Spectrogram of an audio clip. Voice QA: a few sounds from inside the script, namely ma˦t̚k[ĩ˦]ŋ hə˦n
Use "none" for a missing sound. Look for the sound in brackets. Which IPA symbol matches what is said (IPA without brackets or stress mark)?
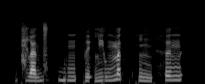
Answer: ĩ˨˩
